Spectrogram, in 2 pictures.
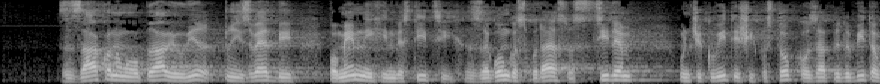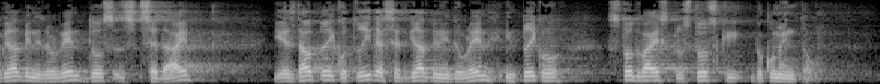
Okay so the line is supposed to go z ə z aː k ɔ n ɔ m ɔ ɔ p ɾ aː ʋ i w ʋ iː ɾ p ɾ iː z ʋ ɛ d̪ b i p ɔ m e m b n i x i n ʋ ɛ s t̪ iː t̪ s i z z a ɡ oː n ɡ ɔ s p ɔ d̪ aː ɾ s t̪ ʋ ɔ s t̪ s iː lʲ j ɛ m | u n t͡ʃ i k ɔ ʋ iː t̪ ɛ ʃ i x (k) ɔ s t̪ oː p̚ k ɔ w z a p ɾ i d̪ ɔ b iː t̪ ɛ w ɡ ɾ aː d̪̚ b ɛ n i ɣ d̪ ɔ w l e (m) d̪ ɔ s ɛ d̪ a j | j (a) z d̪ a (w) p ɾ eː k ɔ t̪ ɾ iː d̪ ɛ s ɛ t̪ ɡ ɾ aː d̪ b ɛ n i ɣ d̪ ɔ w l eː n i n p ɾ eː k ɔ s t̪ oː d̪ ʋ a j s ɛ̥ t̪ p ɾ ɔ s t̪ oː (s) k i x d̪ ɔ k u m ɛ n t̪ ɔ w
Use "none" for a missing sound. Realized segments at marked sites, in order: p, n, ɛ, w, s

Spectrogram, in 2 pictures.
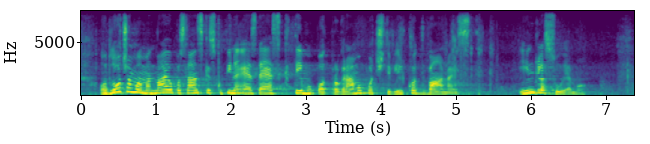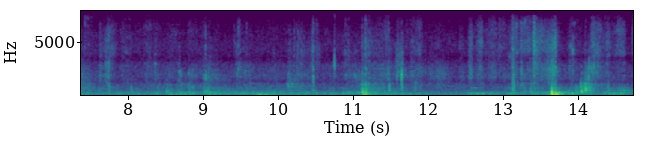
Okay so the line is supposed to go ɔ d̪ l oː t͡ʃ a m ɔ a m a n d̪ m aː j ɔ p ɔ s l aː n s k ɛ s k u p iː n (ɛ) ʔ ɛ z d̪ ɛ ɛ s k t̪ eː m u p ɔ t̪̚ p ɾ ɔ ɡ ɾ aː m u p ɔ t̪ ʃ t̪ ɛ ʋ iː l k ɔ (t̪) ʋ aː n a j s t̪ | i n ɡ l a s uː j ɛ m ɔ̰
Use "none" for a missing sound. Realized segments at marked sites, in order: ɛ, d̪

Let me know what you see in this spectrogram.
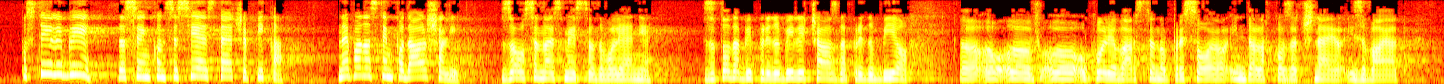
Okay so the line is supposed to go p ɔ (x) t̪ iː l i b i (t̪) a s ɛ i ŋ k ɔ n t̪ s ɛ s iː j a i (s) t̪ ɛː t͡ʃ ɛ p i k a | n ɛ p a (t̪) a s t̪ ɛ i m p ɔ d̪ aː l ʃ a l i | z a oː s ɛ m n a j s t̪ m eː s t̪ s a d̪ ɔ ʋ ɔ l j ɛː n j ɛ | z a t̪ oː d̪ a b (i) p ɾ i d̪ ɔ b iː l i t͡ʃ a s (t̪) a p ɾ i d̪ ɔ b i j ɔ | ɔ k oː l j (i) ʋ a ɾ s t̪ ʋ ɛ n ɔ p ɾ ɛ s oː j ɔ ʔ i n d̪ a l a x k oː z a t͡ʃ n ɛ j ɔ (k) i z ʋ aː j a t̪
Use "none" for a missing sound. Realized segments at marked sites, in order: s, d̪, s, d̪, i, d̪, ɛ, ʔ

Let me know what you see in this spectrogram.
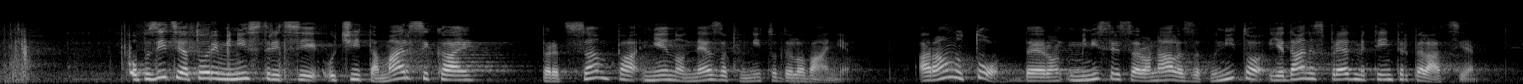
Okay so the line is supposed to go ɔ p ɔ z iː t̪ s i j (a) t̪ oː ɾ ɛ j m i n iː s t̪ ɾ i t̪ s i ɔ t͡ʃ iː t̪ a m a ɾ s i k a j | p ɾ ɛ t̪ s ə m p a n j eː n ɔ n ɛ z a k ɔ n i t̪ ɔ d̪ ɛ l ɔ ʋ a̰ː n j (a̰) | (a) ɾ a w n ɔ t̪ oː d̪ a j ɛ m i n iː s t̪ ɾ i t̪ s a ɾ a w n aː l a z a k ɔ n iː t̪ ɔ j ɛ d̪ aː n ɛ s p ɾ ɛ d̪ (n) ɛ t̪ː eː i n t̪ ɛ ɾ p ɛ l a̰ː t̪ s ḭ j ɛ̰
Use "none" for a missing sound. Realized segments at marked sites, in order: a, ɛ̰, a, m

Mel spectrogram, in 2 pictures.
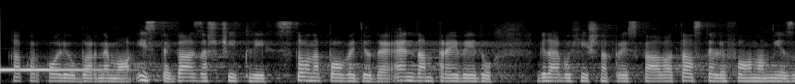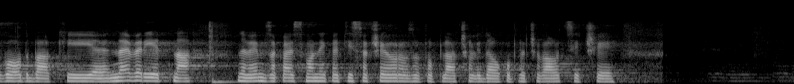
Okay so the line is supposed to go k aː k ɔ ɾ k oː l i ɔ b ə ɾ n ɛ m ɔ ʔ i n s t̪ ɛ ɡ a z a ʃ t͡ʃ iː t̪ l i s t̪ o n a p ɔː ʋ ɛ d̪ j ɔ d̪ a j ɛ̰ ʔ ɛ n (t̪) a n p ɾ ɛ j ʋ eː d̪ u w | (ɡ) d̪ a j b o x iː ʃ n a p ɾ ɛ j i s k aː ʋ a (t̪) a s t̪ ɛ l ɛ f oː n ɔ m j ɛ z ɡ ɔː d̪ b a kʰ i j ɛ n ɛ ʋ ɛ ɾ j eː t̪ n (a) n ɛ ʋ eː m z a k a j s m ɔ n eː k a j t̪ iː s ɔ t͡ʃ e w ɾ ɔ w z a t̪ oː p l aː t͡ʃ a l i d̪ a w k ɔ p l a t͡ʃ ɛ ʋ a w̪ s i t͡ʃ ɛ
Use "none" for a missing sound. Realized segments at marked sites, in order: d̪, ɡ, t̪, a

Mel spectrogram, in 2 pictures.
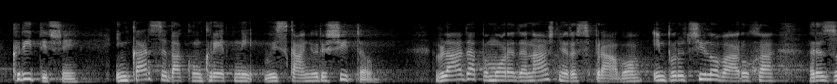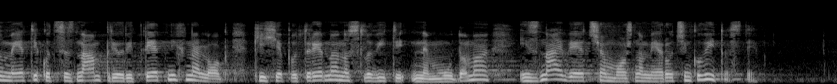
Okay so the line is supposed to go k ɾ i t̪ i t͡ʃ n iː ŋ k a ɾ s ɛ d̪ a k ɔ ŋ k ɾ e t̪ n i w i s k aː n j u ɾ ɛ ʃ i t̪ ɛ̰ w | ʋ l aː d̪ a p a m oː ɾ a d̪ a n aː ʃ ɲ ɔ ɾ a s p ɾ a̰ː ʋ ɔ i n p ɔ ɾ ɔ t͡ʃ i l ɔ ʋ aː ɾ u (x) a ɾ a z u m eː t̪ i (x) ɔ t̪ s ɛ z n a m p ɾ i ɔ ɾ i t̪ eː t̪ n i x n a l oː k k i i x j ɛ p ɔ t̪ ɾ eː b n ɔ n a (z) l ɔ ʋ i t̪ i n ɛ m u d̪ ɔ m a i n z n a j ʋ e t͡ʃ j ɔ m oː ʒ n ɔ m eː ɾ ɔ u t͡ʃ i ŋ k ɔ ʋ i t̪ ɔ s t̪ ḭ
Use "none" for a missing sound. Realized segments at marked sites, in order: x, k, s

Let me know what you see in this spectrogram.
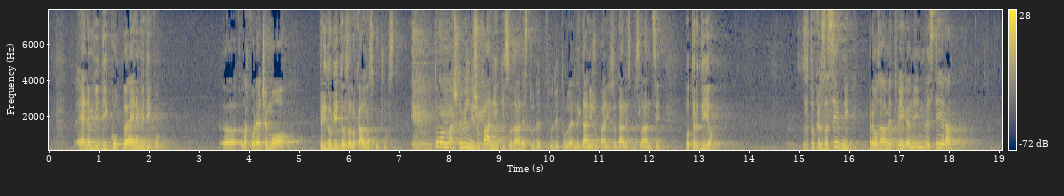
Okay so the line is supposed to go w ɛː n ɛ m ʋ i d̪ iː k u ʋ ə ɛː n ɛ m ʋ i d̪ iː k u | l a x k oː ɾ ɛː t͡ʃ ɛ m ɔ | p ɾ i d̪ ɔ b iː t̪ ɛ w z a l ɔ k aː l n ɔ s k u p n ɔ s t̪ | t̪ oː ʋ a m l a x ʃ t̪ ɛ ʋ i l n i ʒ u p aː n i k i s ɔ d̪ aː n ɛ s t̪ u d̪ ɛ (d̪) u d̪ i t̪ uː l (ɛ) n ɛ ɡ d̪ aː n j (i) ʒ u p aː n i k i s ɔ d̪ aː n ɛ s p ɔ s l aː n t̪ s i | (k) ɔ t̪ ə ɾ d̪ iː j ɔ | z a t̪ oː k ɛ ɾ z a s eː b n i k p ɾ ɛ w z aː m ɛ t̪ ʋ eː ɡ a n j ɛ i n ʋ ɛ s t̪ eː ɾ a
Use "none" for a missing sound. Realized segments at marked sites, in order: t̪, ɛ, i, p

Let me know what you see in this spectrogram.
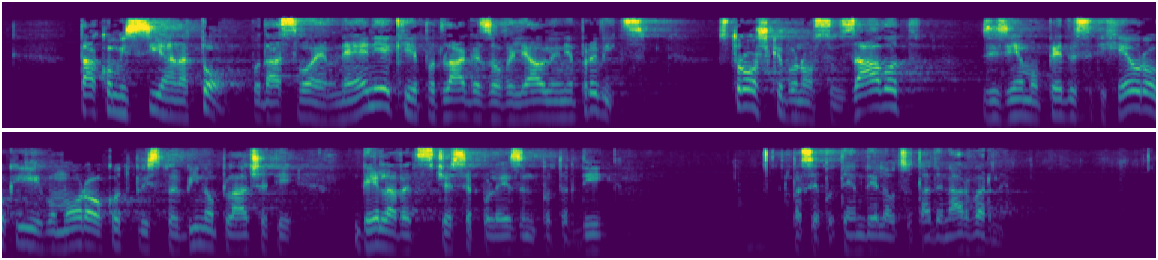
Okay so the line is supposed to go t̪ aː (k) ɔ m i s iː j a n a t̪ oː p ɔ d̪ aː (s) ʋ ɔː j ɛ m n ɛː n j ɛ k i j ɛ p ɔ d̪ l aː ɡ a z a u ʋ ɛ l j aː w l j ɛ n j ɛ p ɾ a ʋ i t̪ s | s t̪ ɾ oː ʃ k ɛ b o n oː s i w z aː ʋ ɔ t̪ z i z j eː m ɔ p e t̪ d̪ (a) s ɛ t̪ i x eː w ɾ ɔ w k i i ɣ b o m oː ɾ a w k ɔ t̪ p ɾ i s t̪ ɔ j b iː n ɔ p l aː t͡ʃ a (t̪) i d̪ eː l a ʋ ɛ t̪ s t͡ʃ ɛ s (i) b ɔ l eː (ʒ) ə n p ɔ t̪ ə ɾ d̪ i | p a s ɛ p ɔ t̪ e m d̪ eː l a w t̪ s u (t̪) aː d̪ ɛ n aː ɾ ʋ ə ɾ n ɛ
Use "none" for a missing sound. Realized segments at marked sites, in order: k, s, ɛ, t̪, ɛ, z, t̪

